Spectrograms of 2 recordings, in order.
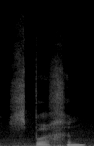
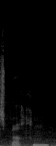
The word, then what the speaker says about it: sprechen: And like that, sprechen, it's like after E, so it's soft.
